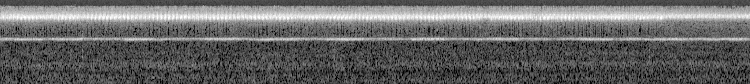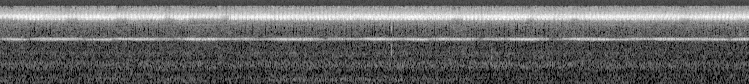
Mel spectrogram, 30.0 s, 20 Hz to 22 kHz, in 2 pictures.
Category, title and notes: Soundscapes > Urban
July 27 2025 morning sounds of my garden recorded by Olympus WS852 stereo dictaphone.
